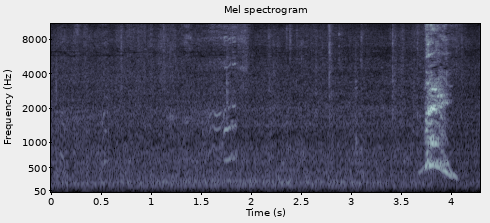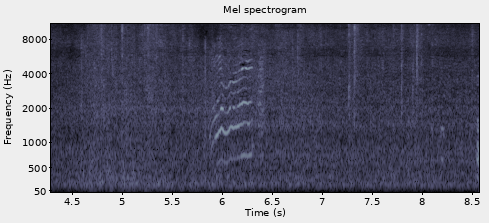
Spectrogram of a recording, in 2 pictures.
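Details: A dog makes a weird, high whining cry that sweeps sharply downward near the middle, with fainter rising squeaks before and after, over a steady background hum.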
